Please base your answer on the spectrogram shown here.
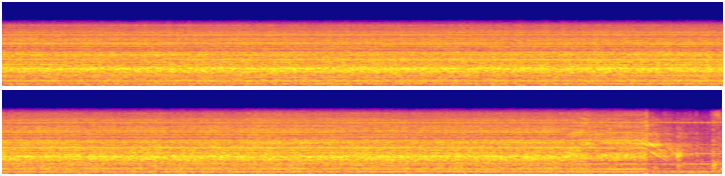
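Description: A hair dryer blows on pieces of paper with adhesive backing during a canvas art project, a loud, steady whine with a constant hum that runs unbroken for about fourteen seconds before cutting off abruptly.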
